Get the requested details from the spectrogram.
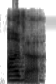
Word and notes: other: Indian

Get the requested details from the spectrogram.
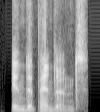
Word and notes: Independent: British English

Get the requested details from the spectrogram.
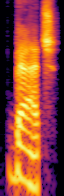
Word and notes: badge: Indian

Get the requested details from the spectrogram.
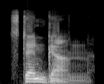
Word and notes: Sten gun: British English

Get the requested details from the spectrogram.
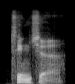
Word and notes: tincture: British English

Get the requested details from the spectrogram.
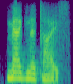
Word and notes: magnetize: Indian

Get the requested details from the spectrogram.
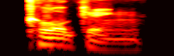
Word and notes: corking: British English

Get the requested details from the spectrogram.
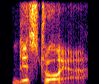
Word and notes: destroyer: British English

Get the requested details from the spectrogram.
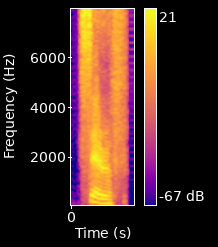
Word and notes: serif: Indian

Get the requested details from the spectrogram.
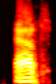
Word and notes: At: American English

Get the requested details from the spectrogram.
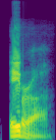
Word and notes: ARA: American English

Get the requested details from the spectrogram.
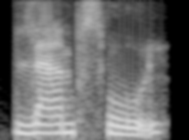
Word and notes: lambswool: Indian

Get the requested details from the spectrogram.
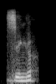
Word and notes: zinger: Indian

